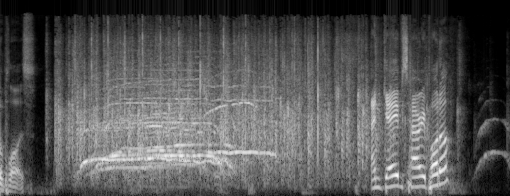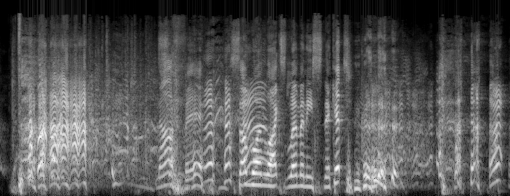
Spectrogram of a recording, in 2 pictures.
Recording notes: Live from the Sydney Comedy Fest. In which our heroes gather their friends, take to the stage.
